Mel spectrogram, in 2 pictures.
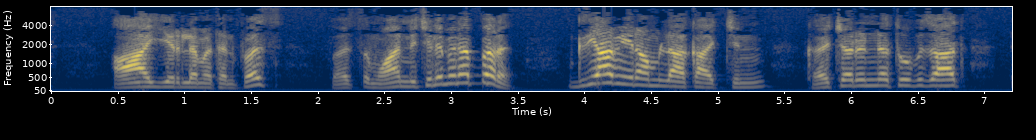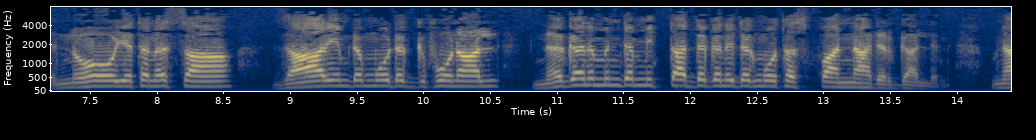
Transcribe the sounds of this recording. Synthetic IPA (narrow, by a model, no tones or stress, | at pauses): ʔajːɪɾləmət̪ʰənfəs | fəsʼːɨmwanːɨt͡ʃɪlɨmjnəbːəɾən | ɡzijaβhe̞ɾamlakʰat͡ʃːɪn | kʰət͡ʃəɾɨnːət̪ʰubɨzat̪ | ʔɨnːɨhojɛt̪ʰənəsːa | zaɾe̞md̪əɡmo̞d̪əɡːɨfo̞nal | nəɡənɨmːɨnd̪əmːit̪ːad̪ːəɡənɨd̪əɡmo̞t̪ʰəsfaɨnːad̪əɾɡa̰lːɨ̰n | mɨn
